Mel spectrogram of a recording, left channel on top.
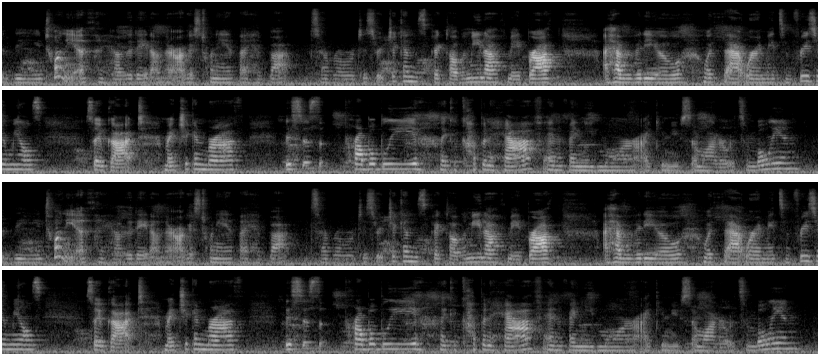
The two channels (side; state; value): both; normal; correlation 0.53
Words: the 20th. I have the date on there, August 20th. I had bought several rotisserie chickens, picked all the meat off, made broth. I have a video with that where I made some freezer meals. So I've got my chicken broth. This is probably like a cup and a half, and if I need more, I can use some water with some bouillon.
